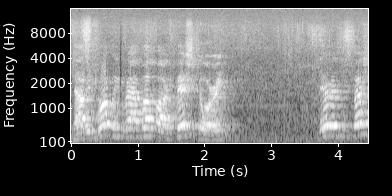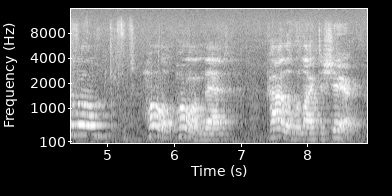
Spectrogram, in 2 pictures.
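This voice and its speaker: A man's voice: high-pitched, expressive, a little slow, pauses often. A man narrating a children's story on stage as the storyteller. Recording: echoey stage, distant mic, faint noise.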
